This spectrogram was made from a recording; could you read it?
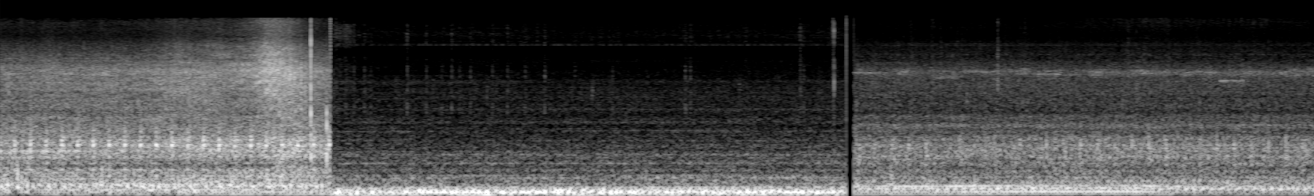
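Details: Goodyear Wrangler Authority tires on a truck, recorded on a phone when new, give a low, steady road rumble at cruising speed with no hum, thump or growl. This is normal new-tire sound.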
